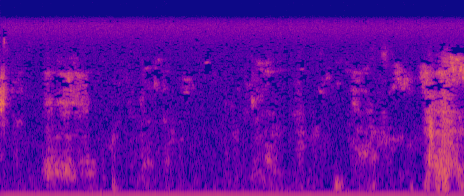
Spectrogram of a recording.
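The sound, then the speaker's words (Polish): Pigeons take off with a short, loud burst of flapping wings near the end, after a stretch of faint, low street background. “Gołębie spieprzają. Nie bójcie się, nie bójcie.”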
